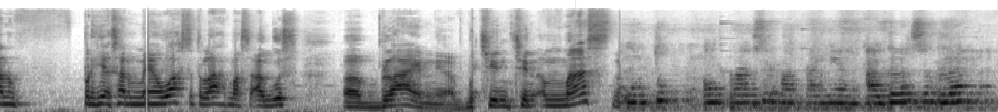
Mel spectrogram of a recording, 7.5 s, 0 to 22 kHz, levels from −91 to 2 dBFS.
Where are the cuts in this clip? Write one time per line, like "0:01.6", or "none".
0:03.6
0:04.7

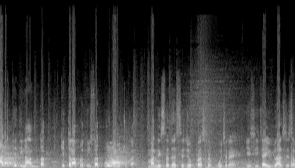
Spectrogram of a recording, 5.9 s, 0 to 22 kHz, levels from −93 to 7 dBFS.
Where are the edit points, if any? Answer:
0:02.8
0:04.9

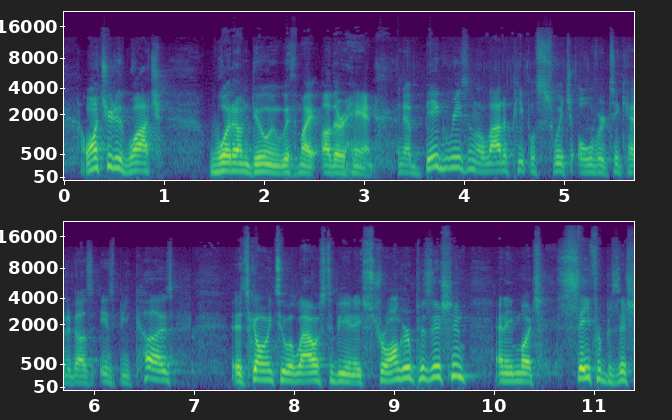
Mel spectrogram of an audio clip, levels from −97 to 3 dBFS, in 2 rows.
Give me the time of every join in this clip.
0:03.3
0:07.1

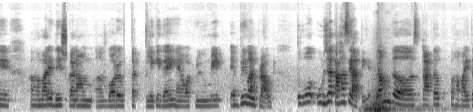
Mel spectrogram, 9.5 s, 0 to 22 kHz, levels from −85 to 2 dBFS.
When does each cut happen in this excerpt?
0:01.3
0:02.5
0:07.4

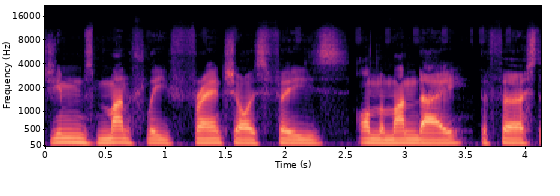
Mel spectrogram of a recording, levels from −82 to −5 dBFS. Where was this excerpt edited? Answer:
none

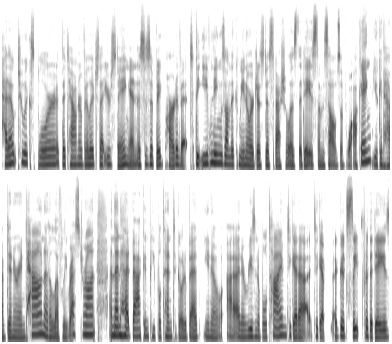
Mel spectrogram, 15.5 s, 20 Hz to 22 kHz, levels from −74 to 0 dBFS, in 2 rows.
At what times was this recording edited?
0:03.8
0:07.5

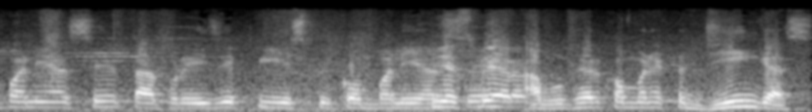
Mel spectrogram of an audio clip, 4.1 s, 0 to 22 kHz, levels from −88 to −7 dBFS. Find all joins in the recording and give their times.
0:02.6

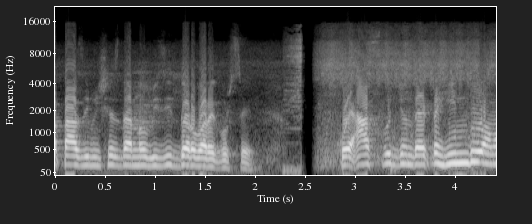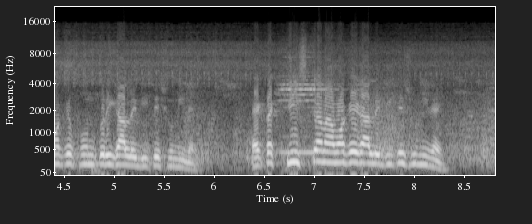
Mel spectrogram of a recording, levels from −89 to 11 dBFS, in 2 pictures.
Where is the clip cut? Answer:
0:02.4

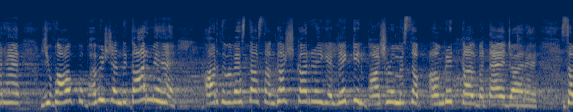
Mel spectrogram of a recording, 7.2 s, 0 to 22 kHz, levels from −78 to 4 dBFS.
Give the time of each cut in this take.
none

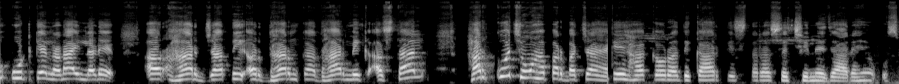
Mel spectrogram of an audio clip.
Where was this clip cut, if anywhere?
0:06.1

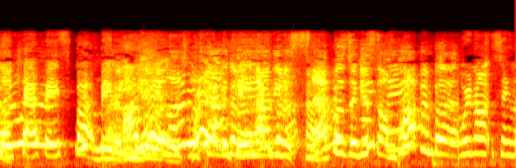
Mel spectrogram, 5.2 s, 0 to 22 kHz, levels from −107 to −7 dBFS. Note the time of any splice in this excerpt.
none

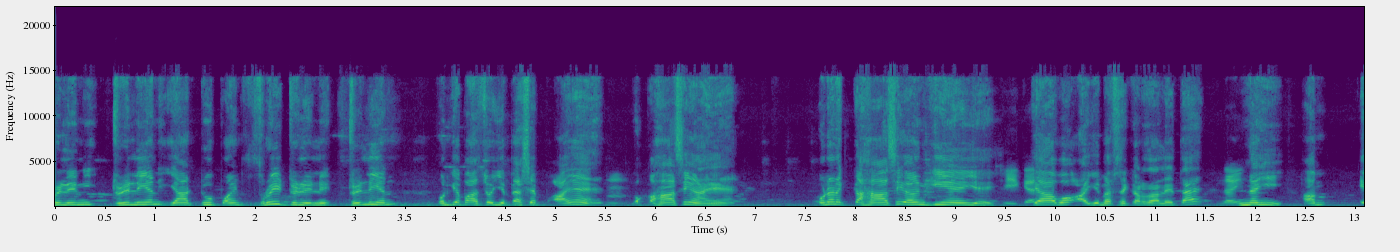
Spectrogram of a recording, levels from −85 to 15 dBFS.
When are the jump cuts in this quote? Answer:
none

